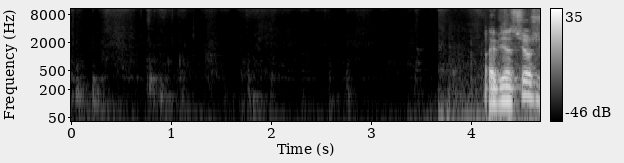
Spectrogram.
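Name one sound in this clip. Cardboard flaps rustle and scrape as a box is opened.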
